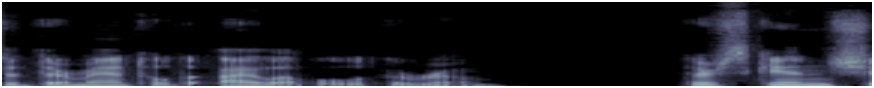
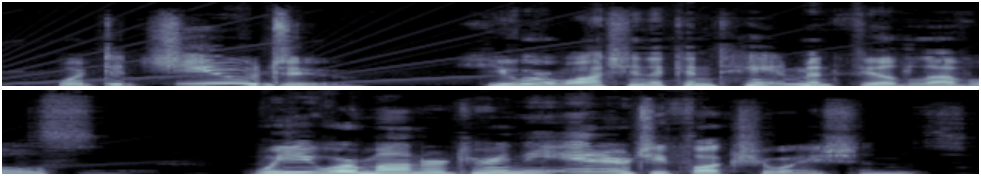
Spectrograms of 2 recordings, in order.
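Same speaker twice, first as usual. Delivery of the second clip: very high, little, swooping squeaky voice; 4 dB louder than usual. Reading a story, the splits answer an accusing question in a squeaky voice. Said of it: "The splits squeaked out".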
